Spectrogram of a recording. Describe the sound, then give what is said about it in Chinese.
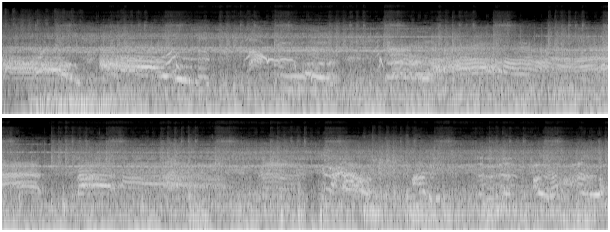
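Freddy, a film character with his whole body on fire, howls and yells in pain while struggling to chase the heroine. His loud, strained cries waver up and down in pitch, repeating again and again over a steady, pulsing low rumble. “全身着火的他痛苦的嚎叫着，挣扎着想要追杀女主，但是却有心无力，最终被一把推下了楼梯，关在了地下室。”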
